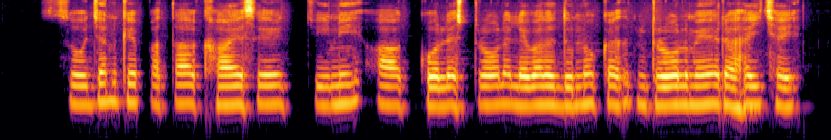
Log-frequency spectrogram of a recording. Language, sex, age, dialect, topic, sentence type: Magahi, male, 51-55, Western, agriculture, statement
